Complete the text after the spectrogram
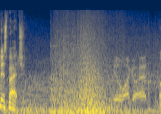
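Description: Tyres skid and screech on the road.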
